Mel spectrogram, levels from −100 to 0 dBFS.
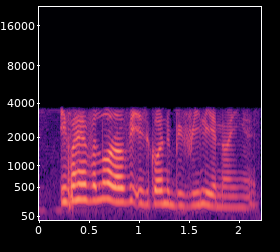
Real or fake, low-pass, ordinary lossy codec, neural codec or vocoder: real; 3.6 kHz; AAC, 32 kbps; none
